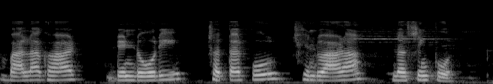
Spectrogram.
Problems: constant background noise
